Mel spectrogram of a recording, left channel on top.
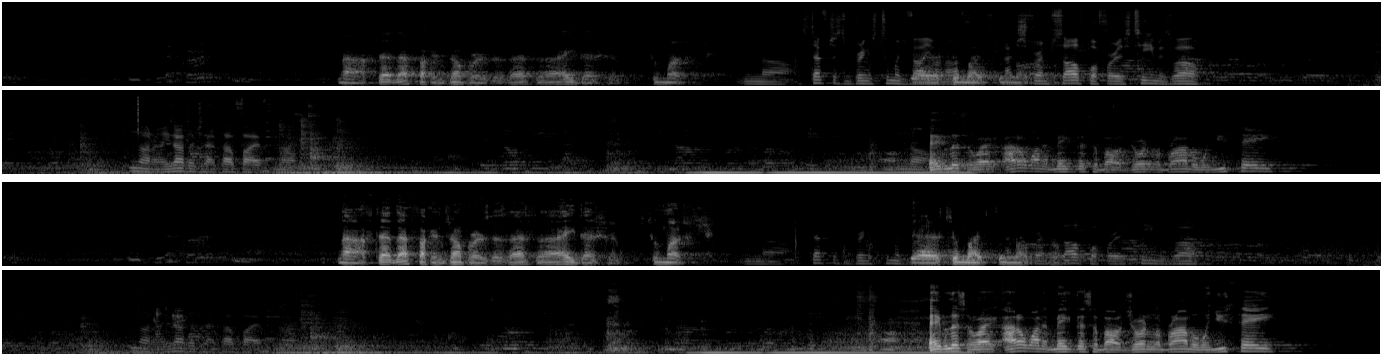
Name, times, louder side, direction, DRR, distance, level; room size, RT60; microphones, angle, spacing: voice 1, 1.5-2.1 9.9-14.8 15.4-15.9 18.6-22.4, left 1 dB, 15° left, 2.5 m, -61 dB
voice 2, 3.4-6.2 6.5-7.1 9.1-10.3 17.9-18.0 18.8-18.9 19.8-20.1 20.4-20.6 21.3-21.4 22.1-26.5, right 7 dB, 65° right, 0.3 m, -36 dB
voice 3, 7.3-12.0 15.1-16.8 22.7-23.1, left 7 dB, 90° left, 0.4 m, -47 dB
Sliding door, 13.3-18.5, left 1 dB, 40° left, 1.6 m, -52 dB
sound 1, 16.2-23.4, equal, 50° right, 3.9 m, -46 dB
13.5 x 11.0 x 4.1 m
head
